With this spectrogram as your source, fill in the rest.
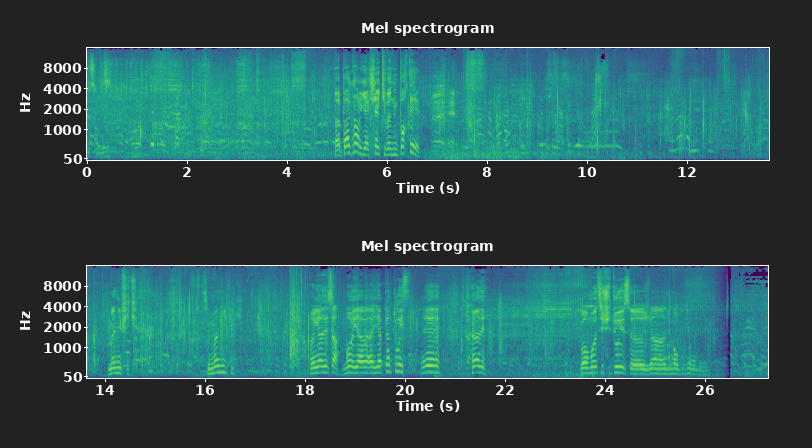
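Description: A young man talks calmly close by, outdoors.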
